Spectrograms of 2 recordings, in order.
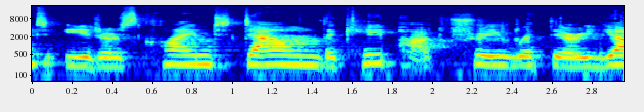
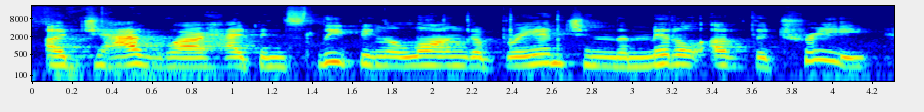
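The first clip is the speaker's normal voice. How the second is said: ordinary delivery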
